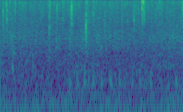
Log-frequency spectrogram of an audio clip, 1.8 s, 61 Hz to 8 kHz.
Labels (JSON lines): {"label": "biophony", "recorder": "SoundTrap 500"}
